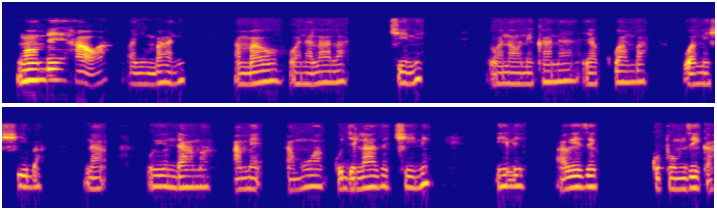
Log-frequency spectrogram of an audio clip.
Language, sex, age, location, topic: Swahili, male, 18-24, Nakuru, agriculture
